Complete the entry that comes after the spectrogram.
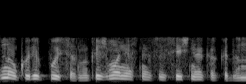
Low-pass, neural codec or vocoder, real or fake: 3.6 kHz; none; real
